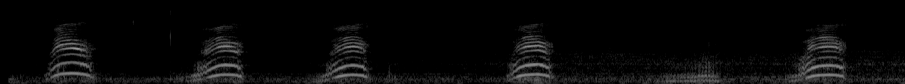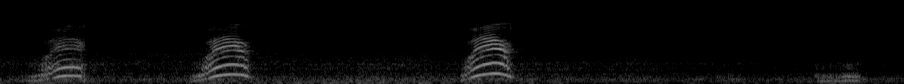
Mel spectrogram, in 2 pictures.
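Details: Bengal cat indoors, meowing as if giving a lecture: eight clear, harmonic meows, each rising then falling, spaced one to three seconds apart, with a fainter final one and quiet background.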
